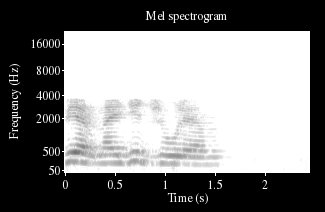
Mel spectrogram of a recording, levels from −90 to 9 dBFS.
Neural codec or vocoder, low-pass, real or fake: none; 3.6 kHz; real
